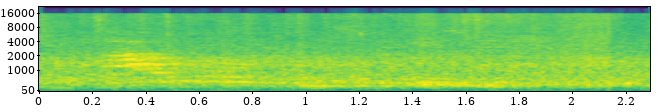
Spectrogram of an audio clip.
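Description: Racing pigeons at a club coo in soft, continuous, rolling calls close by, with faint voices mixed into the background.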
